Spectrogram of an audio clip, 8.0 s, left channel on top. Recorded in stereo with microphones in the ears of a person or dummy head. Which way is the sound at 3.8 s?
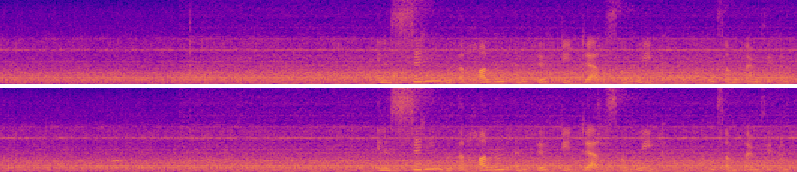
5° right (ahead or behind).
